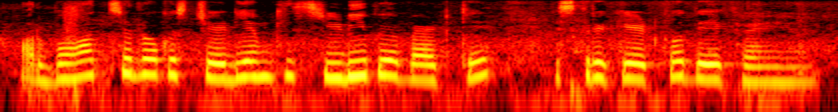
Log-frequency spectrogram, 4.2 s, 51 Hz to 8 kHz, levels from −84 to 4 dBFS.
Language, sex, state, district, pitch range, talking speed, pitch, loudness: Hindi, female, Bihar, Gopalganj, 225-260 Hz, 230 wpm, 245 Hz, -21 LUFS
